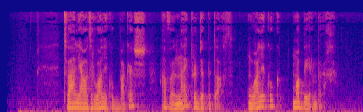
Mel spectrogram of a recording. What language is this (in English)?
Western Frisian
